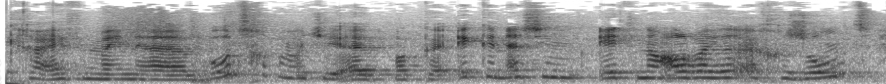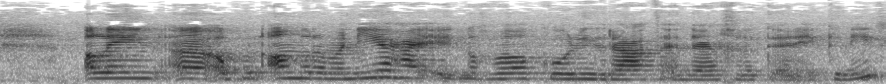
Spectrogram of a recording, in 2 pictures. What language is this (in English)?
Dutch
